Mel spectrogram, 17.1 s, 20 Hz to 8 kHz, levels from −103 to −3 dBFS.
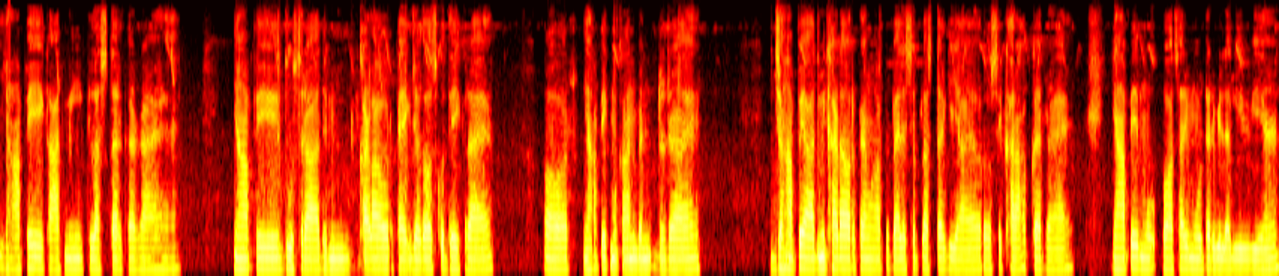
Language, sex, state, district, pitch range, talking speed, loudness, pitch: Hindi, male, Uttarakhand, Uttarkashi, 110-115 Hz, 195 wpm, -18 LUFS, 115 Hz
